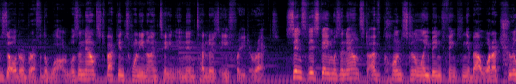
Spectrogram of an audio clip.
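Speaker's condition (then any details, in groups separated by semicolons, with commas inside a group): No condition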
